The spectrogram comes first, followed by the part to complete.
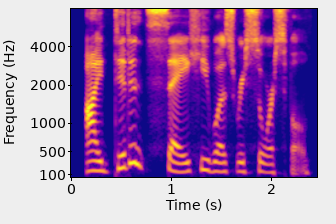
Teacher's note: With stress on didn't, it suggests someone else said it. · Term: sentence stress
